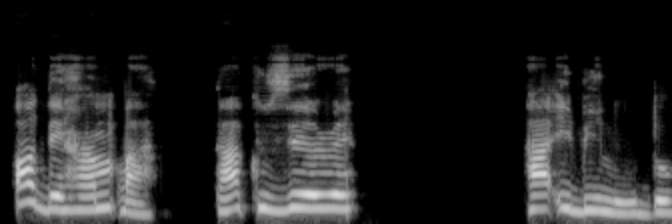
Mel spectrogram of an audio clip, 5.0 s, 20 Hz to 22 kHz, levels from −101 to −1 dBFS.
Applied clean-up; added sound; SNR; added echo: neural mask model Resemble Enhance denoiser.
